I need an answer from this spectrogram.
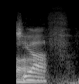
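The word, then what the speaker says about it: Geoff: It's G-E-O-F-F Smart. – Jeff. That's how I always say it.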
